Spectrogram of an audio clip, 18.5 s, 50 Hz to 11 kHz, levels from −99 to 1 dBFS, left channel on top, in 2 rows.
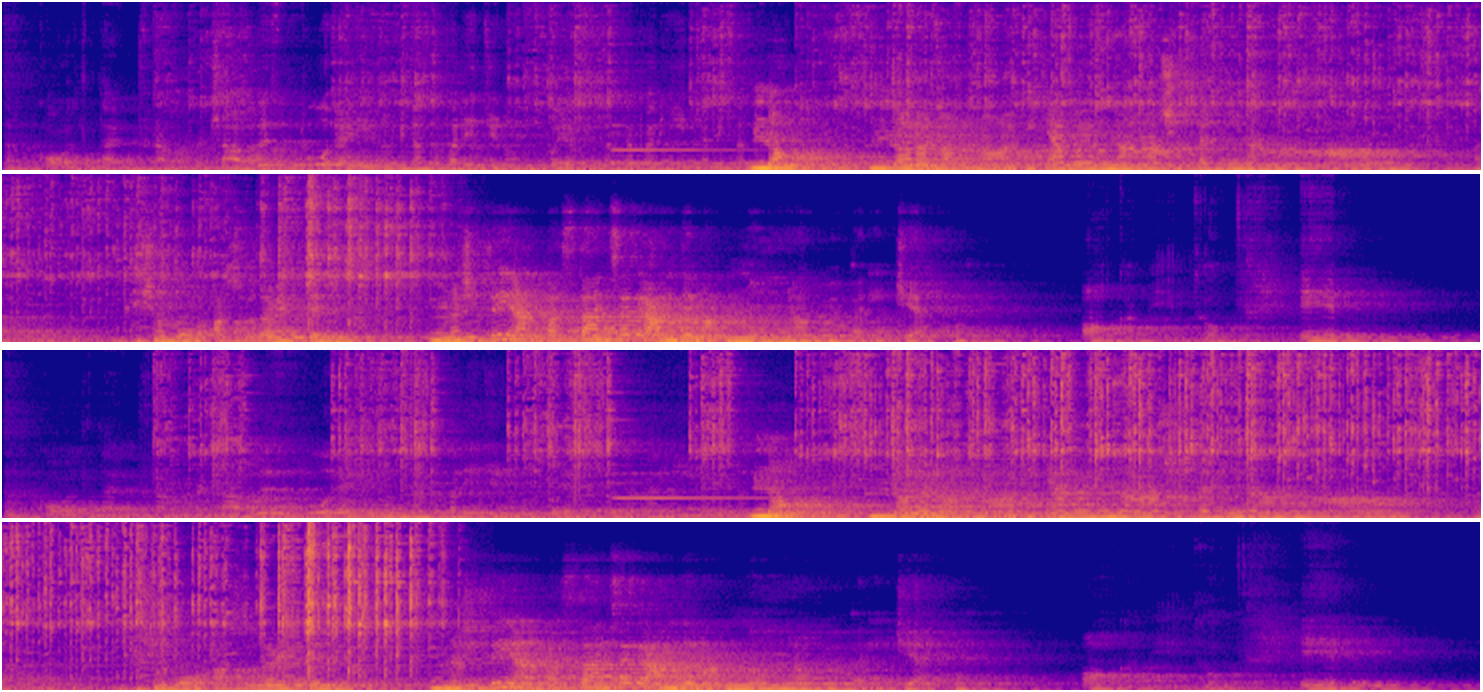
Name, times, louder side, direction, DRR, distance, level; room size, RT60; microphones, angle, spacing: voice 1, 0.0-4.7 4.9-6.1 16.0-17.6, equal, 40° left, -2 dB, 2.8 m, -45 dB
sound 1, 0.9-12.3, right 9 dB, 40° right, 0.4 m, -43 dB
Bell, 3.8-5.4, right 1 dB, 60° left, 2.4 m, -54 dB
voice 2, 4.6-5.0 5.4-9.6 9.9-11.3 11.9-15.3, left 1 dB, 20° left, -5 dB, 1.0 m, -34 dB
18.5 x 8.5 x 6.5 m, 2.6 s
head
